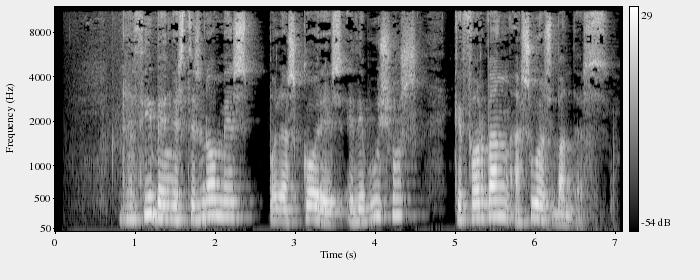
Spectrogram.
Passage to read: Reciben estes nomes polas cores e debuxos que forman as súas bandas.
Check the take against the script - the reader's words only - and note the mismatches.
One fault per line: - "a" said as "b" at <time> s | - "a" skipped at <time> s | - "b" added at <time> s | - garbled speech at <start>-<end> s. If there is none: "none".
none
